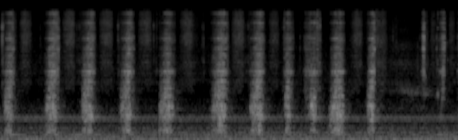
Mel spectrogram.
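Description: A glass dip pen nib scratches repeated ink strokes across a white paper sheet resting on a wooden desk. Each stroke is a short, bright, raspy scratch, coming at a loose, uneven pace over a faint steady hum.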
